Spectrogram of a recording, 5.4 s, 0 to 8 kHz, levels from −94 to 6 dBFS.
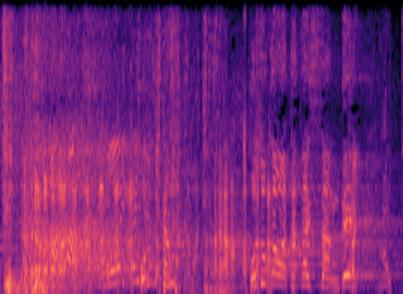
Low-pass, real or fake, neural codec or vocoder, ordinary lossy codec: none; real; none; none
